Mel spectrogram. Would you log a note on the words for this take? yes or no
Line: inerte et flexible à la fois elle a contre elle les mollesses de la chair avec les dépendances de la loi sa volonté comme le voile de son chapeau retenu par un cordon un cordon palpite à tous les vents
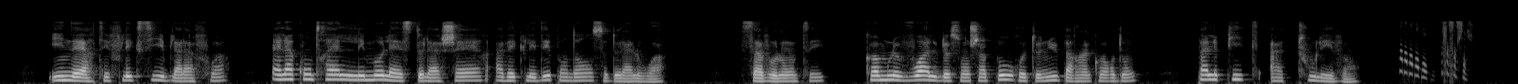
yes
